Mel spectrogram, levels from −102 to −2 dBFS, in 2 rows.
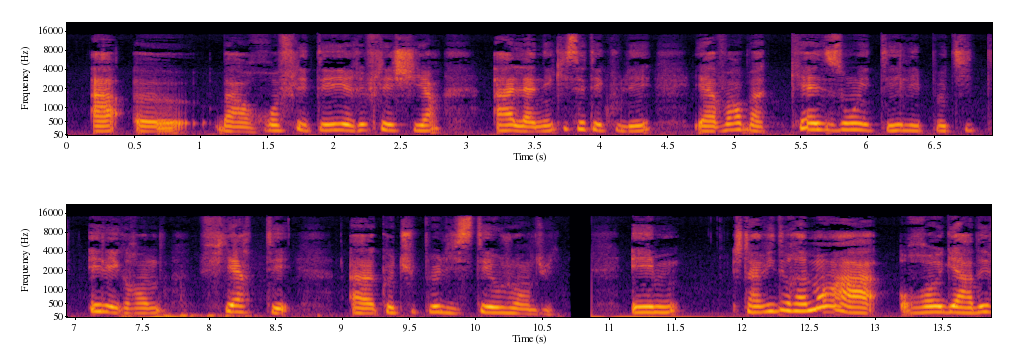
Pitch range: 175-220 Hz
